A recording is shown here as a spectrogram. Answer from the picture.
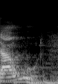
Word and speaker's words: Dawood: Now keep in mind, Dawood, that's the way the Moroccans pronounce David, the Ephraimite, the Ephrati, Dawood.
